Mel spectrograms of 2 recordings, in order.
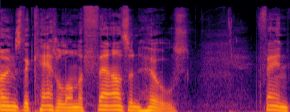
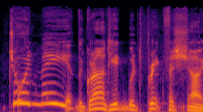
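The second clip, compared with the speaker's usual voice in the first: higher-pitched mock show plug; mock self-promotion; 7 semitones higher than usual. Host mocking a rival's plug for his show, mock promo voice. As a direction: lightly parody a host plugging himself. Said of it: "you don't see me doing that".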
